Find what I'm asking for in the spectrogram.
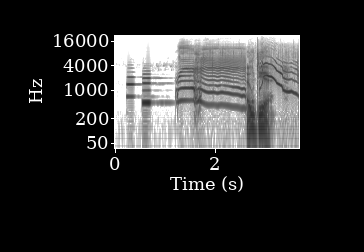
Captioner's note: cries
